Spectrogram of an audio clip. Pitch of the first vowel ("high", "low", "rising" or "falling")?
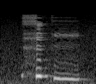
high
